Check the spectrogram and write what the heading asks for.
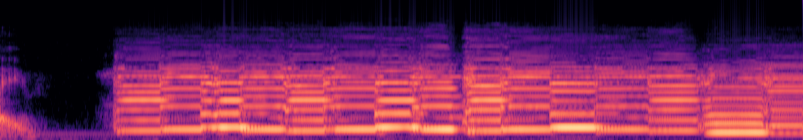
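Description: A viola bowed in a quick run of short, separate notes, starting about half a second in and closing on longer held notes near the end.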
